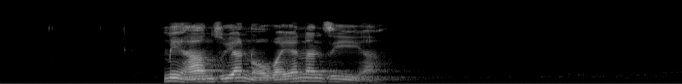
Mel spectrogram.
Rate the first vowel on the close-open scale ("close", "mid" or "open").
close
